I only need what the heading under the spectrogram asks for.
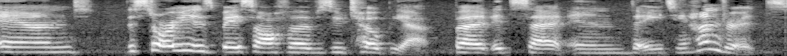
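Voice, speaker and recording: A woman talks at a high pitch and a fairly slow pace with ordinary pitch variation. She leaves hardly any pauses. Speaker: pixel artist and storyteller. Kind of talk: casual storytelling with timelapse narration. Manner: halting, stumbling over words. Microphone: poor audio quality.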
